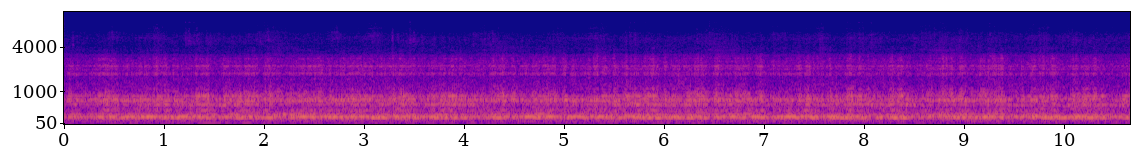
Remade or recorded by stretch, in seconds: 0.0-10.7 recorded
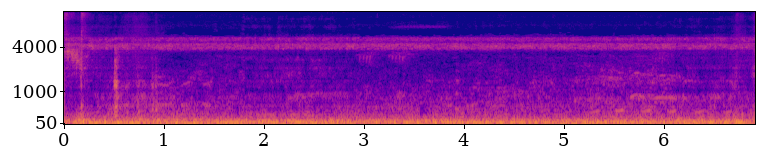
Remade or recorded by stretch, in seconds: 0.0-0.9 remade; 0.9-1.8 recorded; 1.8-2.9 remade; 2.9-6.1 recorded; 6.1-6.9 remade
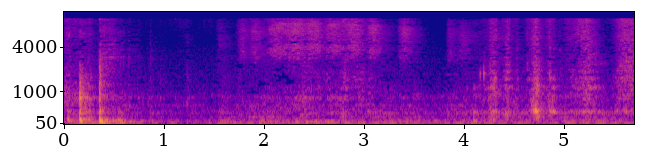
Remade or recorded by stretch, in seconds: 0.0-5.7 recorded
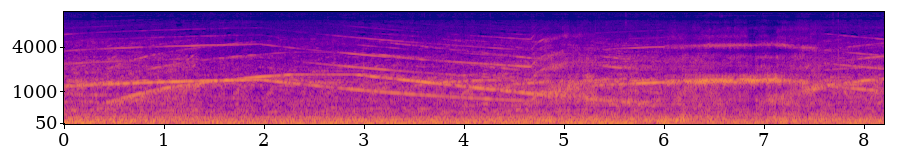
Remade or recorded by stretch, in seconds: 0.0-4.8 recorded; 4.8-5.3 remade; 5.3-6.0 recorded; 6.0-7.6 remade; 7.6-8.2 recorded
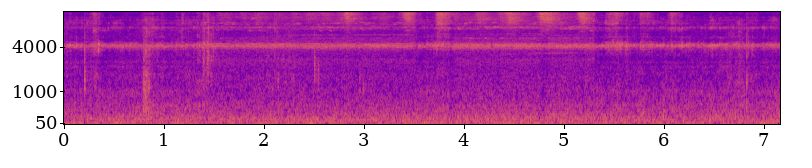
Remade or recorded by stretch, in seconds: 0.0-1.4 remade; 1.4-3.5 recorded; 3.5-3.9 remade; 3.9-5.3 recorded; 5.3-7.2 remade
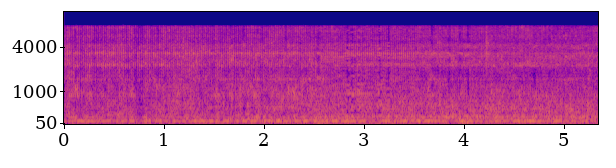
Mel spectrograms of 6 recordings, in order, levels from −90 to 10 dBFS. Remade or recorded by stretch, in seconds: 0.0-2.6 remade; 2.6-3.5 recorded; 3.5-5.3 remade

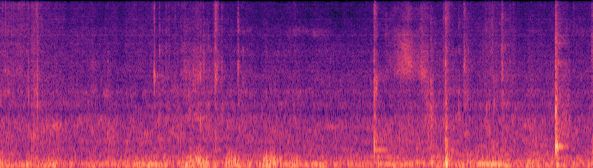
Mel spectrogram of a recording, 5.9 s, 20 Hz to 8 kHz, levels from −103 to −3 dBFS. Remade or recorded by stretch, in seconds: 0.0-5.9 remade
